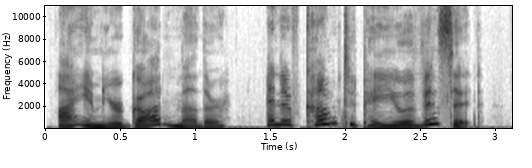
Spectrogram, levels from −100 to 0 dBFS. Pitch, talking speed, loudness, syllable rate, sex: 285 Hz, 230 wpm, -15 LUFS, 6.1 syllables/s, female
